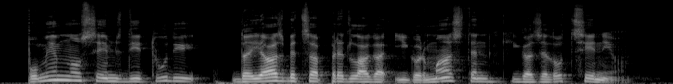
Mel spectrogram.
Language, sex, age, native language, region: Slovenian, male, 18-29, Slovenian, Drava region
